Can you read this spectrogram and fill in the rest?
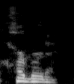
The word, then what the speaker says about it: Harburda: My last name is Harburda.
